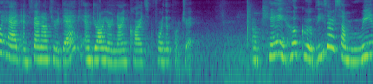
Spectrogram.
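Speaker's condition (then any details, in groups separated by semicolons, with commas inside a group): No condition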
